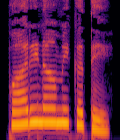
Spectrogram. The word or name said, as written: ಪಾರಿಣಾಮಿಕತೆ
